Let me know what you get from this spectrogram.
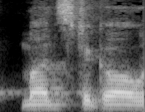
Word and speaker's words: Mudstacle: And then for you guys, there's a website called Mudstickle. Have you heard of it? – I've not. – Okay, Mudstickle, which is spelled like it sounds, right? Like popsicle or what, MUDSTACLE, and they've got a great calendar.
